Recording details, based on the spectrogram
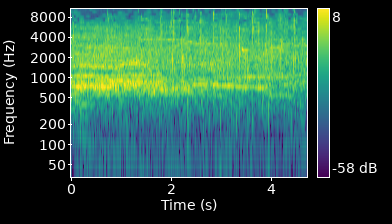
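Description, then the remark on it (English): A crowd gives a standing ovation, dense, steady clapping that stays loud throughout, with a faint wash of cheering voices blended into the applause. “Let's give him a standing ovation.”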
